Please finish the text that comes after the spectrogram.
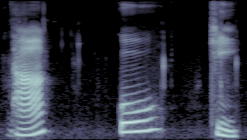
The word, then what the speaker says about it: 닭고기: 달기 꾸며 주는 말이고 리을 기억 받침 중에 리은 생각 말고 기억과 기억이 만나는 거라서 기억을 쌍기역 소리로 읽어요 닭고기 닭고기 기억 받침이 디귿을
